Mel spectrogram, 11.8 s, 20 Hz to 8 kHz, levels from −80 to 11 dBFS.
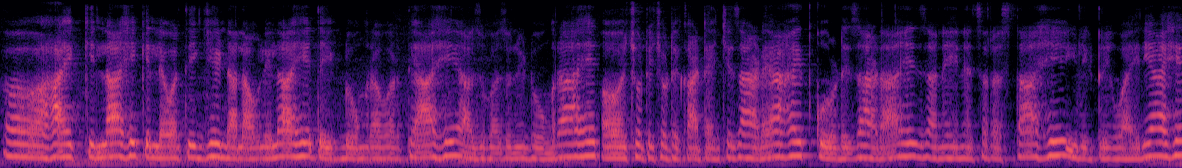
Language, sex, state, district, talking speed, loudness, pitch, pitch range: Marathi, female, Maharashtra, Dhule, 165 wpm, -24 LUFS, 210 Hz, 195-230 Hz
